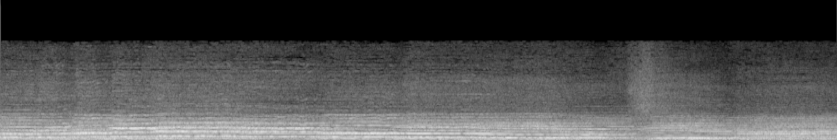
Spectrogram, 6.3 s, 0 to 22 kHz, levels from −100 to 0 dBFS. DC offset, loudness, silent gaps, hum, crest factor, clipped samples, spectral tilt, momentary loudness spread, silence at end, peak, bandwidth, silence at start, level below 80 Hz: under 0.1%; -16 LUFS; none; none; 14 dB; under 0.1%; -4 dB/octave; 8 LU; 0 s; -2 dBFS; 15.5 kHz; 0 s; -66 dBFS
